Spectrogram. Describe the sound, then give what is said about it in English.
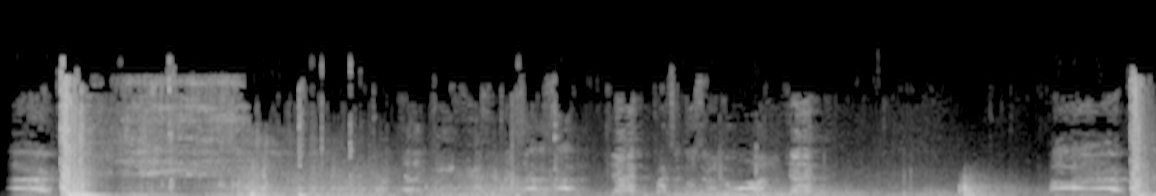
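Heavy artillery fired by U.S. troops on a mountainside near Kunar, Afghanistan, close to the Pakistan border: several loud, sharp booms among men's voices talking and calling out. “Here from a mountainside near Kunar, near the Pakistan border, U.S. troops used heavy artillery just last week to hit enemy fighters.”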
